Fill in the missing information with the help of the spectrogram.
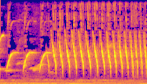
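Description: A canary sings high, bright notes: a few rising whistled sweeps, then a fast run of repeated chirps, about four per second.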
